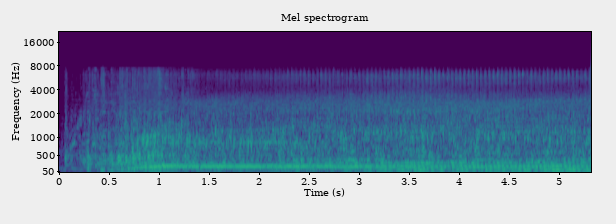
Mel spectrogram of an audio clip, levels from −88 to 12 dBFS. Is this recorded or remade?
remade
